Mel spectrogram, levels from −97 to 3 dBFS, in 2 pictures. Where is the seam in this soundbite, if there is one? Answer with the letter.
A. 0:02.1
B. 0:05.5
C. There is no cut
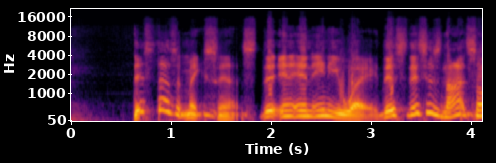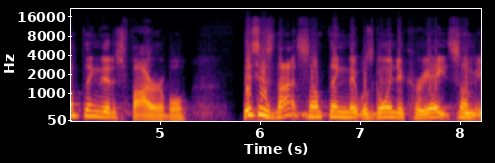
C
